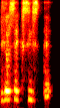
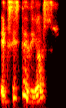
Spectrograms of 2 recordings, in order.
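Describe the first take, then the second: First: It is said as a certain statement. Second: It is said as a doubtful question.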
